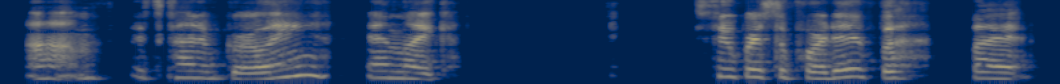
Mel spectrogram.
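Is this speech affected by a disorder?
Yes: ALS, limb onset; diagnosed at age 25, onset in arms and legs, not bulbar onset; voice tires and gets close to being lost while talking.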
